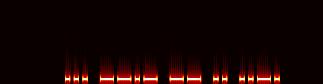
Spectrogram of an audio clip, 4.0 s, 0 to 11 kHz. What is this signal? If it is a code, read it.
Morse code, heard as a keyed tone, about 22 wpm, 700 Hz. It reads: SQMIF
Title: Code Groups - 5 Letters - 22wpm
